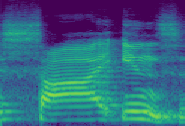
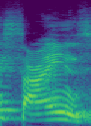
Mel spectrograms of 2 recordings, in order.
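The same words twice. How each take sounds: First: साइंस very slow and drawn out; demonstrated pronunciation. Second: Said in the usual way. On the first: Shown as a demonstration. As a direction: stretch साइंस out, "saaa-ins". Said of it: "इसको हम लोग क्या पढ़ते हैं". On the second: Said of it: "अब देखिए ये साइंस".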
